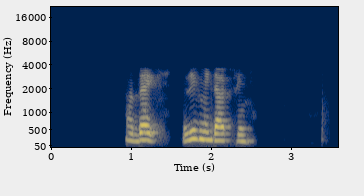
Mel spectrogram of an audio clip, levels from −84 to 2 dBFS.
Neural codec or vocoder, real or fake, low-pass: codec, 16 kHz, 2 kbps, FreqCodec, smaller model; fake; 3.6 kHz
